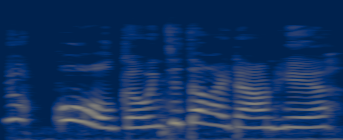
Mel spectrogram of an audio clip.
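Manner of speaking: put-on little British girl's menacing voice; Red Queen. Shown as a demonstration. Creepy little girl warning intruders, British child villain voice. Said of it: "Red Queen voice".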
